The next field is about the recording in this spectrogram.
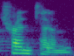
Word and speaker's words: Trenton: So, for example, our capital is spelled T-R-E-N-T-O-N. So there's that second T. I don't pronounce second T's. – Mm-mm. – So it's not Trenton, it's Trenton.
